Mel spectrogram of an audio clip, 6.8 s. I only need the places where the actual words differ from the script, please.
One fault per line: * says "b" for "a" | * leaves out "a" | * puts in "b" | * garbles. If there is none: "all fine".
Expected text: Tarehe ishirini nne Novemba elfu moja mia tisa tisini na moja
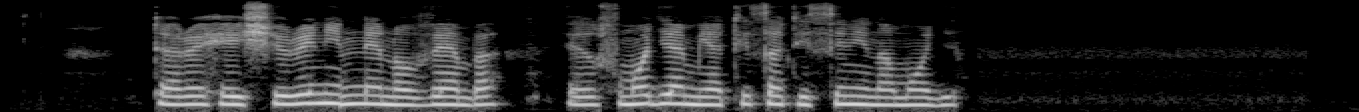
all fine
